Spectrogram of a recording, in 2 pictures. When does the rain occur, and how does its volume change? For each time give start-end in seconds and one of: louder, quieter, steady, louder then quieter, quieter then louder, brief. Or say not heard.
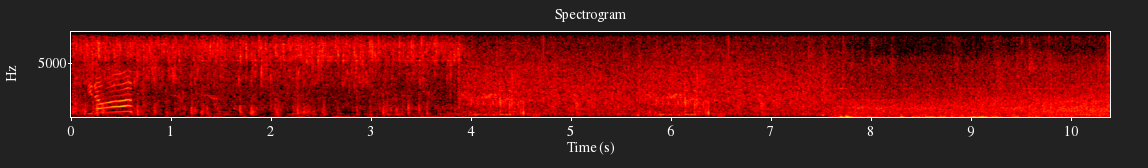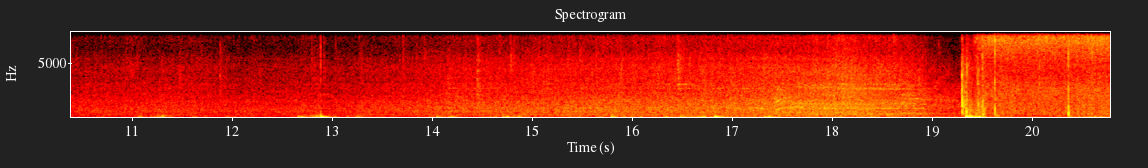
0.0-20.7 louder.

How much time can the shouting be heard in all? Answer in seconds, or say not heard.
2 s.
